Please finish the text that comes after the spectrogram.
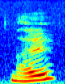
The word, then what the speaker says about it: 말씀이: 얘는 분철로 쓰면 말씀이 이렇게 쓴다는 뜻이고, 연철로 쓰면 미음이 넘어가서 말씀이, 이걸 말쌈이라고 읽지 마세요, 그냥.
